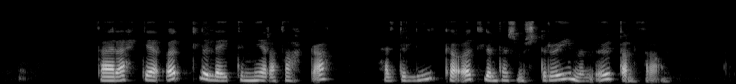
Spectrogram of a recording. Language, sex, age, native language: Icelandic, female, 40-49, Icelandic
